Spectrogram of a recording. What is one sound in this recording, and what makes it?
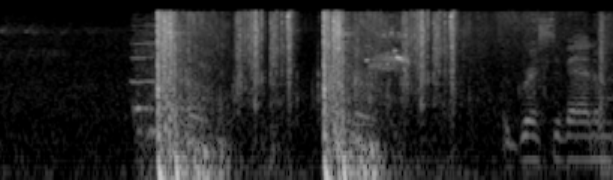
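A rifle fires loud shots that echo outdoors.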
